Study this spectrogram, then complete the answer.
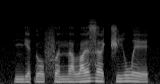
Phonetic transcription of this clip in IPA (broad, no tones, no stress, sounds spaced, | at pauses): nʲ ɛ ɗ o f ə n ɛ lˠ e z ɜ t͡ʃ i w e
